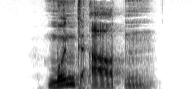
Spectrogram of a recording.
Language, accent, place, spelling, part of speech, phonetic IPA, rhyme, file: German, Germany, Berlin, Mundarten, noun, [ˈmʊntˌʔaːɐ̯tn̩], -ʊntʔaːɐ̯tn̩, De-Mundarten.ogg
- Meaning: plural of Mundart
